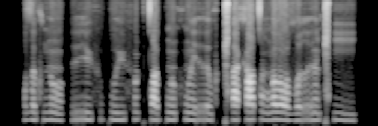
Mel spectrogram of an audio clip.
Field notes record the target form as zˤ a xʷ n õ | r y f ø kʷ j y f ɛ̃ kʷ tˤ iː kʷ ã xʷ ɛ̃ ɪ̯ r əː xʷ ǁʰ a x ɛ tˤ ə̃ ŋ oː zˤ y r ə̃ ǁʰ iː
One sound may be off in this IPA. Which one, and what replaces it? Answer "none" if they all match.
none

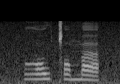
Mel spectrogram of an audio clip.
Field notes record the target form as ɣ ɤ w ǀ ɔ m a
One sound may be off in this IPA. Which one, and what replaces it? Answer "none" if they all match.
ɤ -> ɔ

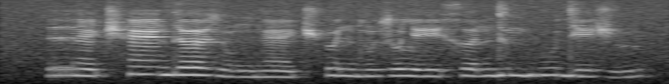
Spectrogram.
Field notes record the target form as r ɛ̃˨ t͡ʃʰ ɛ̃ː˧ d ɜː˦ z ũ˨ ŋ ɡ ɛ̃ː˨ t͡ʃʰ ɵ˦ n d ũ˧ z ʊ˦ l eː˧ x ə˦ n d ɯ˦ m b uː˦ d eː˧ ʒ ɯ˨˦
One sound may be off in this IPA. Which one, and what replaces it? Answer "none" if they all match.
none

